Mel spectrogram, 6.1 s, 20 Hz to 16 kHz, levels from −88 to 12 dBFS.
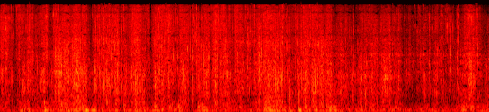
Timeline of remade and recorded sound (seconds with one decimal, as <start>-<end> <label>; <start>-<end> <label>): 0.0-0.7 recorded; 0.7-1.2 remade; 1.2-2.0 recorded; 2.0-6.1 remade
